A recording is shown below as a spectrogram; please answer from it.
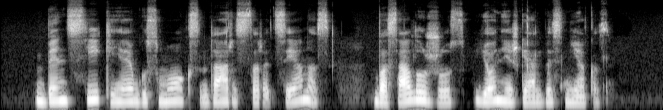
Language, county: Lithuanian, Klaipėda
